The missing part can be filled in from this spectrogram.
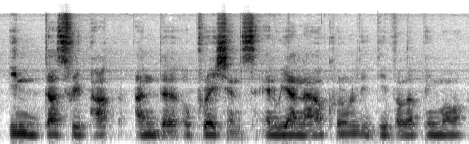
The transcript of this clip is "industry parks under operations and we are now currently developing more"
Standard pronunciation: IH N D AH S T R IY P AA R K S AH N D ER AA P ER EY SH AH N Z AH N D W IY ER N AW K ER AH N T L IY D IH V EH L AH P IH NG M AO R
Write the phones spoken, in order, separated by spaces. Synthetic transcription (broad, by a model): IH N D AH S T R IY P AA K AH N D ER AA P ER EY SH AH N S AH N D W IY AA N AW K ER AH N T L IY D IH V EH L AH P IH NG M AO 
